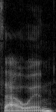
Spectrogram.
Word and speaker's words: Samhain: but it was called samhain oh um but which is really weird when you read the word like you're looking at it spelled it does not look like it's pronounced sahwin really yeah it's pronounced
